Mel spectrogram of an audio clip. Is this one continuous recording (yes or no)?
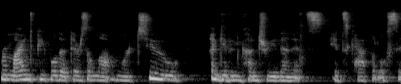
yes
